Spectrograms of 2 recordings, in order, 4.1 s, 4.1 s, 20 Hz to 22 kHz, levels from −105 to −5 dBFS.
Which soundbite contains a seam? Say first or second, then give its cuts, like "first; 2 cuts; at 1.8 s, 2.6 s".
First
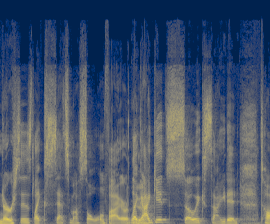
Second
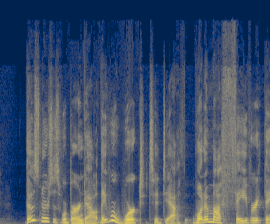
second; 1 cut; at 2.8 s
